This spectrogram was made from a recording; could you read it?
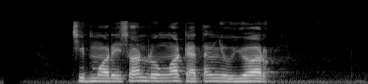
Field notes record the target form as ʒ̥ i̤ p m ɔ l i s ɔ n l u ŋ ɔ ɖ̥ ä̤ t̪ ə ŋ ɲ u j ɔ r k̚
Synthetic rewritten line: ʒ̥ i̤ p m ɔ ɾ i s ɔ n l u ŋ ɔ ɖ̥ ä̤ t̪ ə ŋ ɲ u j ɔ r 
